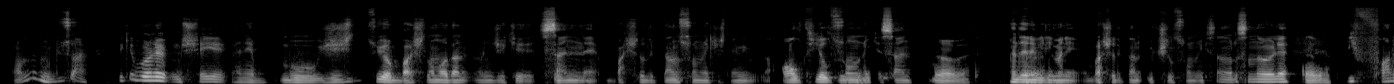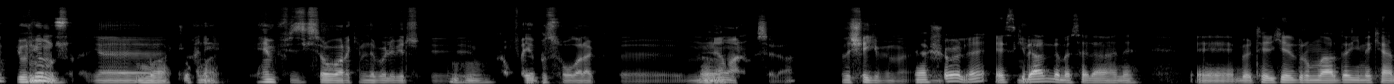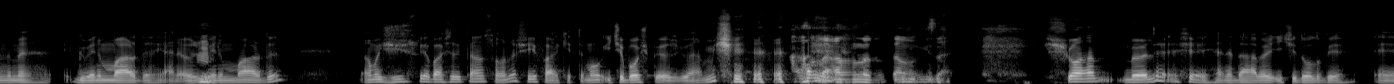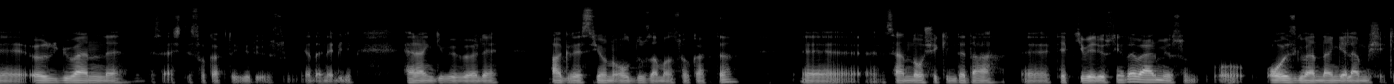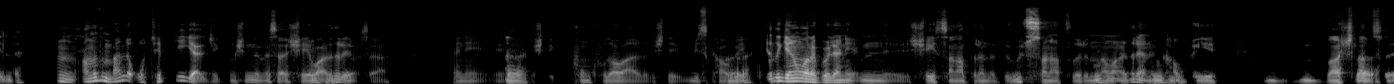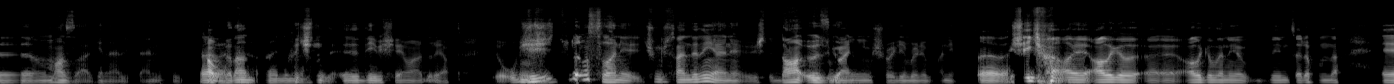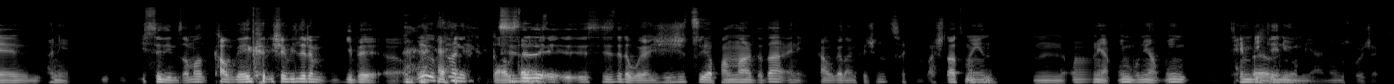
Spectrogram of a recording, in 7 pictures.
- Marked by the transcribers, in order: tapping; other background noise; unintelligible speech; laughing while speaking: "Anla"; chuckle; laughing while speaking: "gibi"; laughing while speaking: "karışabilirim"; chuckle
- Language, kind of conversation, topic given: Turkish, podcast, En çok tutkunu olduğun hobini anlatır mısın?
